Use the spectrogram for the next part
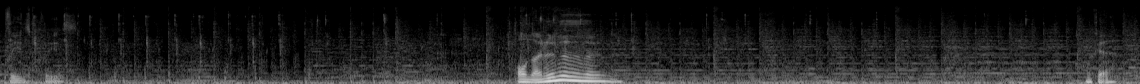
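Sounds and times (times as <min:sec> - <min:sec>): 
computer keyboard typing: 0:00.0 - 0:09.0
speech: 0:00.1 - 0:00.9, 0:05.2 - 0:06.3, 0:10.9 - 0:11.3.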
